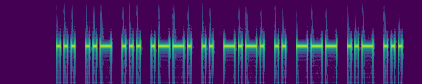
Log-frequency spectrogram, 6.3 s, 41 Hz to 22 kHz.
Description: Morse code, heard as a keyed tone, about 22 wpm, 700 Hz. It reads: SUSPICIOUS
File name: practice / 22wpm / 10 Letter Words - First 3 Letters Given - 22wpm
